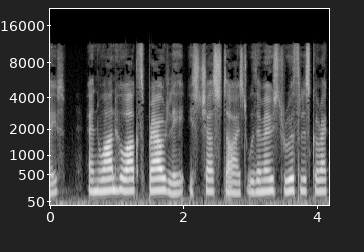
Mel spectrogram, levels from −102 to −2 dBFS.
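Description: No technical faults are audible.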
